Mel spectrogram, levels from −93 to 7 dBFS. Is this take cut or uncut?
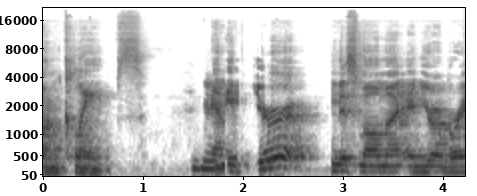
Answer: cut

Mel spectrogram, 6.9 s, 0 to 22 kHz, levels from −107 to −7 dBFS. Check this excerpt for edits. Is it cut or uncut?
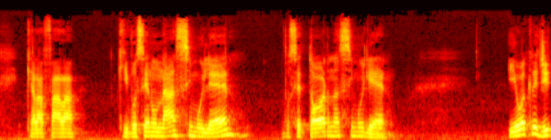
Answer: uncut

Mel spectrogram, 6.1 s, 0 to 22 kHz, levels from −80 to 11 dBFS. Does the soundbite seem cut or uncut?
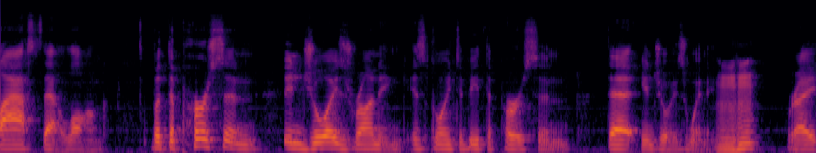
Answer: cut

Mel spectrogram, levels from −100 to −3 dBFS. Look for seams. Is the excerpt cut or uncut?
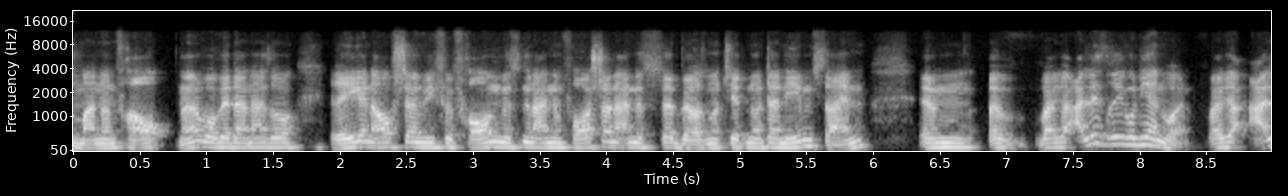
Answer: uncut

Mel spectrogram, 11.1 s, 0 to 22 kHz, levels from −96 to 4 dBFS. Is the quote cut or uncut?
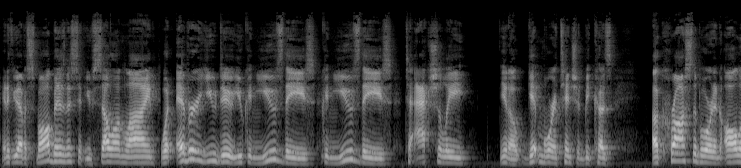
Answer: cut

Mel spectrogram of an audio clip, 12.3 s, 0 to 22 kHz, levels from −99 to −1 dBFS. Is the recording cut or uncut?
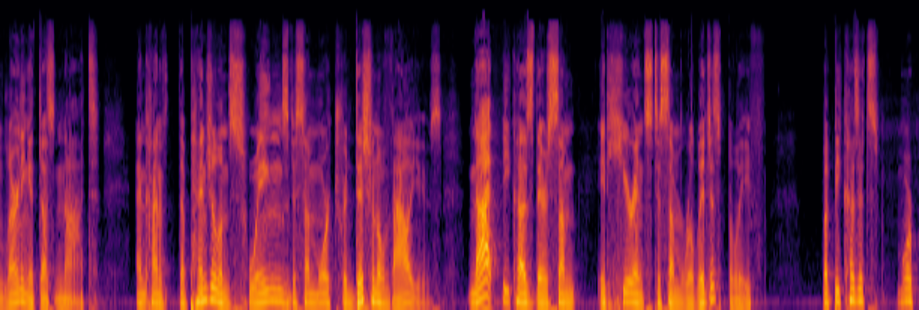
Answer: cut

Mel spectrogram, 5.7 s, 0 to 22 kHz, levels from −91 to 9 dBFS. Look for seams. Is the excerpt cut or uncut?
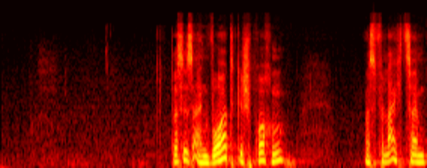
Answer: uncut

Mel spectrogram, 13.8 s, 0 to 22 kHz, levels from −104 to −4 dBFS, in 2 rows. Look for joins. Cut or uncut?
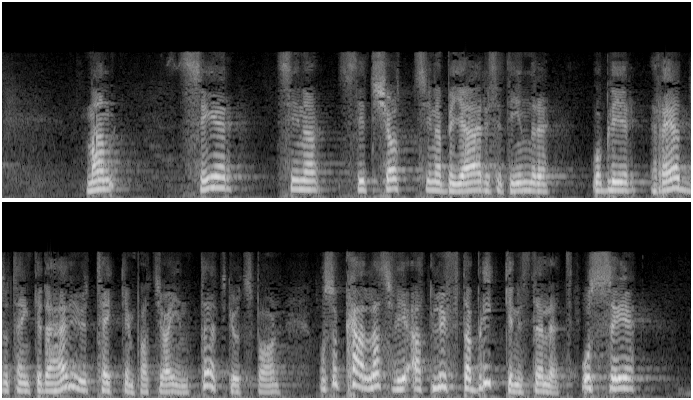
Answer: cut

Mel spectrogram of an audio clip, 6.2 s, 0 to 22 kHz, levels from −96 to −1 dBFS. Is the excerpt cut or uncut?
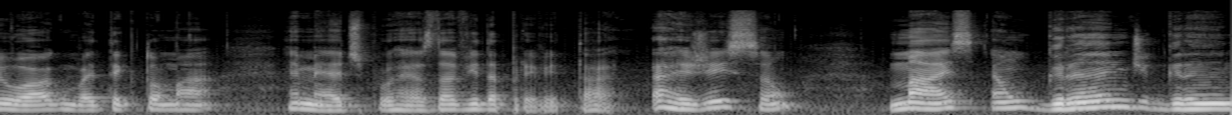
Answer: uncut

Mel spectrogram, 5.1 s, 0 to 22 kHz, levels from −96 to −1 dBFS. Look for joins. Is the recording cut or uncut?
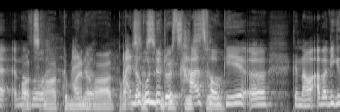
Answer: uncut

